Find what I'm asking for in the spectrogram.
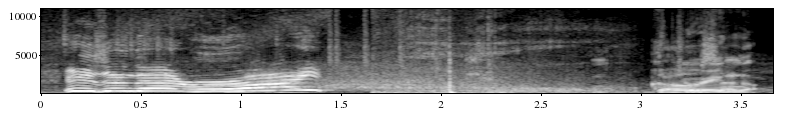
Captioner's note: mimics pyrotechnics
